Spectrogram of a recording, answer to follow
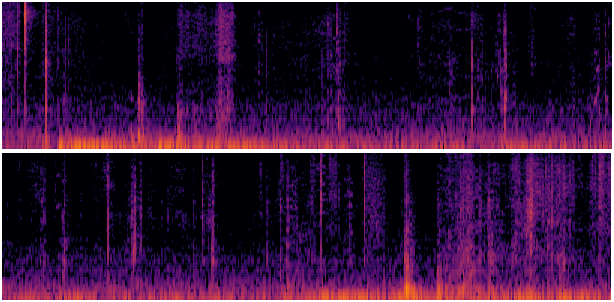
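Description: Faint rustling and clicking of Finest baseball cards being flipped and slid against one another in the hands, with a louder flurry of card handling near the end.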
